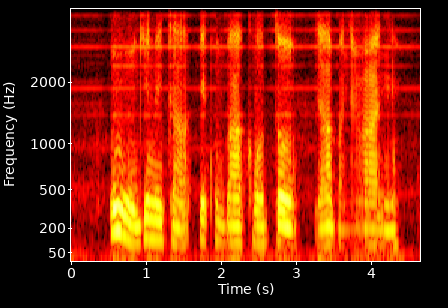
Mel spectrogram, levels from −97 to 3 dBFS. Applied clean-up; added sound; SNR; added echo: neural separator model SepFormer WHAM!.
